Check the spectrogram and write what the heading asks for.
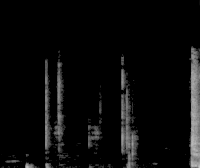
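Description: A few short clicks from a computer mouse, spread over about a second, with quiet in between.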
